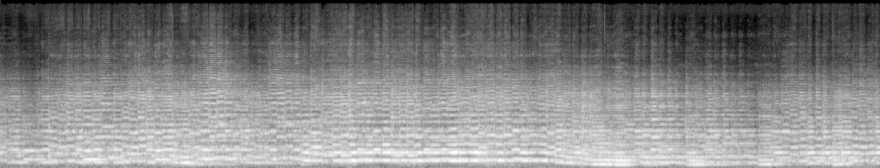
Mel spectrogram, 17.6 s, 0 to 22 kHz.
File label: Cello Suite No 1 in G Major Prelude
